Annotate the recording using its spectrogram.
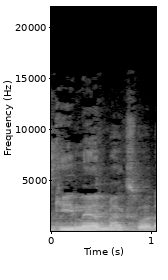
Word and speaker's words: Ghislaine: Ghislaine Maxwell, that's how you say it.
